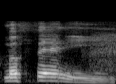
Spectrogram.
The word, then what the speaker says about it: Maffei: And it's from Villa Mafia. – Maffei. M-A-F-F-E-I.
